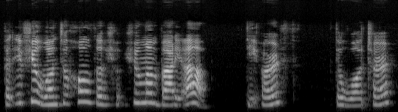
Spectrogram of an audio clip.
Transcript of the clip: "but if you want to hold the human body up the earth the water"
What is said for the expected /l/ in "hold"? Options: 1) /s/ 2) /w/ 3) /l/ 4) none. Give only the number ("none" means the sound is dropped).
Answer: 3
